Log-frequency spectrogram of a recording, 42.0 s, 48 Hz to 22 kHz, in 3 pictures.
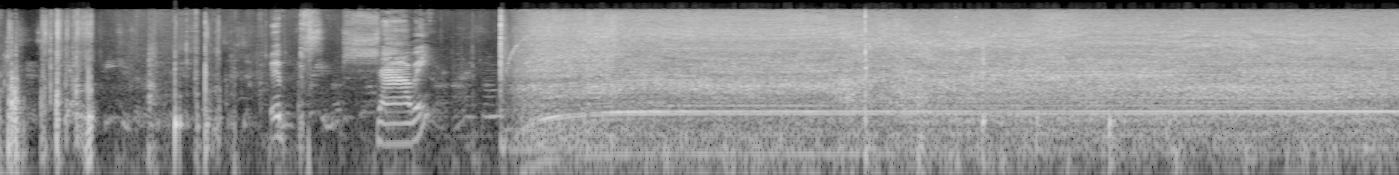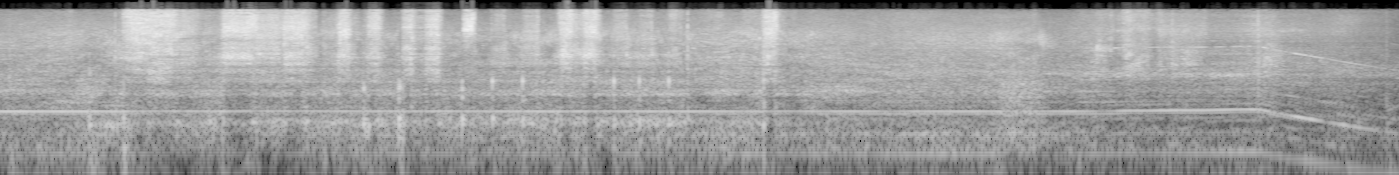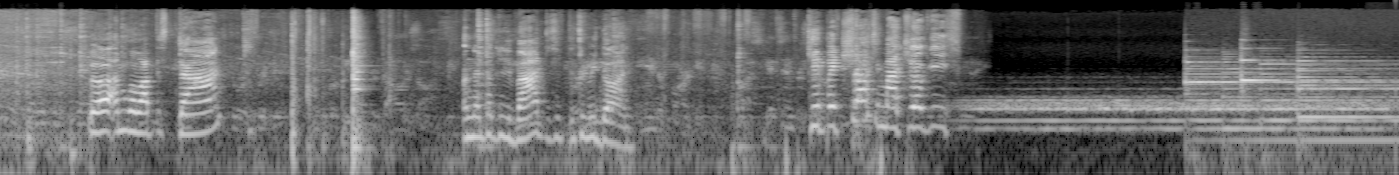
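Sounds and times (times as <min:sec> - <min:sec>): vacuum cleaner motor whine: 0:05.0 - 0:28.9.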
